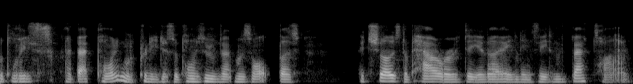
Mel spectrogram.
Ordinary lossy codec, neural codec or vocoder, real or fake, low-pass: Opus, 24 kbps; autoencoder, 22.05 kHz, a latent of 192 numbers a frame, VITS, trained on one speaker; fake; 7.2 kHz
